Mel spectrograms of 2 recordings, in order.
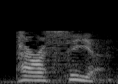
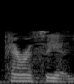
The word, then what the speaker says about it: Parousia: It's the Greek word Parousia. Let me spell that. P-A-R-O-U-S-I-A. – Parousia. You may hear it pronounced parousia by the Englishman. But it's parousia, the coming of the Lord.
